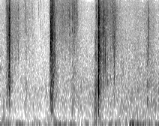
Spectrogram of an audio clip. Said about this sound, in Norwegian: Det er den deilige lyden av slaps, det. Snø og regn samtidig. Jeg er ute og går i skogen, for da kan jeg få litt le fra trærne.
